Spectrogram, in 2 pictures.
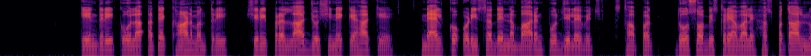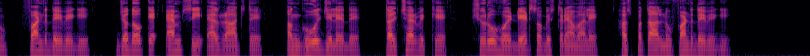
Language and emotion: Punjabi, neutral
